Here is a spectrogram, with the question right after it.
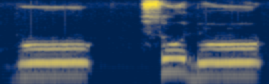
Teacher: دال ساکن کی آواز آئے گی اس میں کلکلا ہوگا جنبش ہوگی صاد پیش سو دال واو پیش دو سودو اس کو سودو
